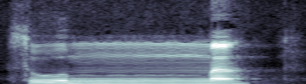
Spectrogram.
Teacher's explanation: Mim sabdu kena dengung.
